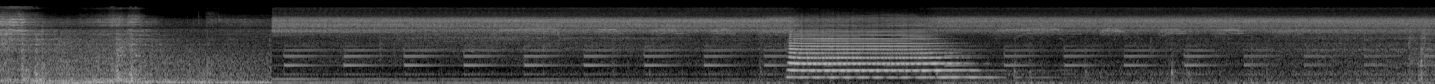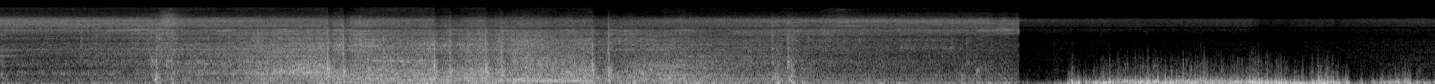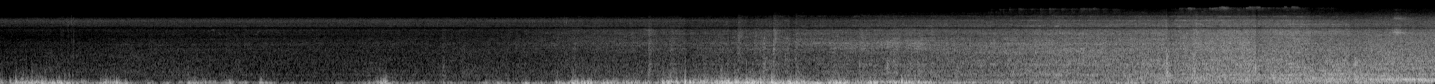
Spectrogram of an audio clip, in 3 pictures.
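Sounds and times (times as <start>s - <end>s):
wheels clacking over rail joints: 0.0s - 2.4s, 10.1s - 22.9s, 37.3s - 43.0s
railcar rumbling past: 0.0s - 24.6s, 32.1s - 43.0s
train horn blast: 2.7s - 11.0s
repeating ringing tone: 2.8s - 7.9s.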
